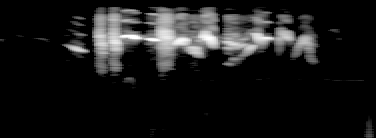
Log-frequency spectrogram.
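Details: Wheatear delivering one dense, hurried phrase that opens with a short whistled note, then runs into scratchy clicks, warbled high twitters and squeaky slurred notes for just over a second.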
